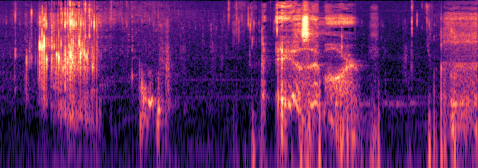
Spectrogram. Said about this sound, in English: I'm going to take a little sip of this ice cold grapefruit Kirkland Signature sparkling water.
